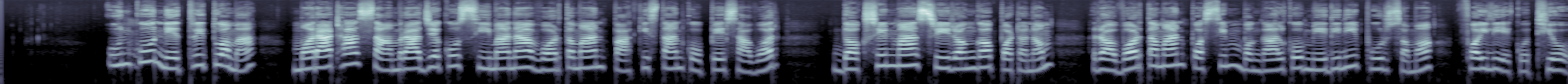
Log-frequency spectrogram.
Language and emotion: Nepali, neutral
